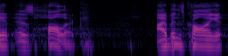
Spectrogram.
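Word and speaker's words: xxxHOLiC: X's because Hunter Hunter also the X is silent. So, it's called, you say it as Hollik. I've been calling it XXX Hollik this whole time.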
